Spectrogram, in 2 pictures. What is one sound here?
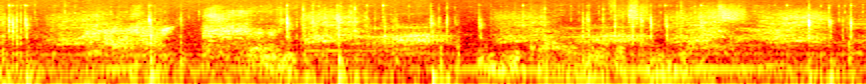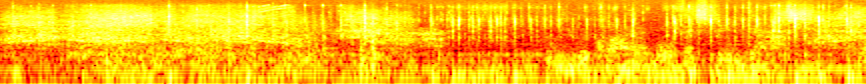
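A computer mouse clicks rapidly.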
